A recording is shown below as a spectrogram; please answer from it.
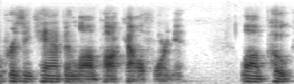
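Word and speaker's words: Lompoc: Lamp Poke is how they pronounce it there.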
